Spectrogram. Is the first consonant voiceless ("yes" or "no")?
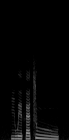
no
